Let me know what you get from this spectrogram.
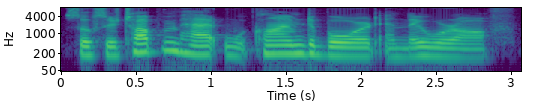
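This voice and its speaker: A woman reads a children's story aloud in an expressive scripted narration style. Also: deep voice, normal speed, smooth. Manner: expressive, lifts voice for character dialogue. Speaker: storybook reader.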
